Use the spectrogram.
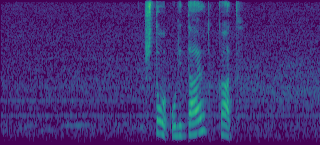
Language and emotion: Russian, neutral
